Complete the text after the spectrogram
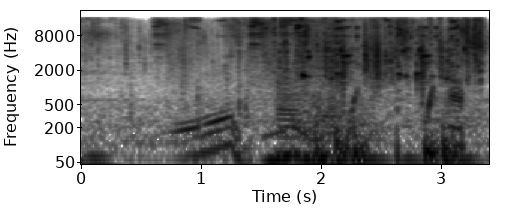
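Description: A metal chest lid creaks open.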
